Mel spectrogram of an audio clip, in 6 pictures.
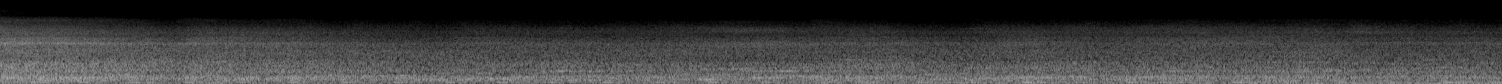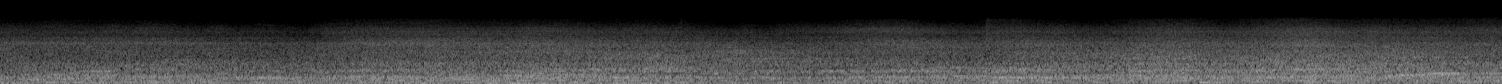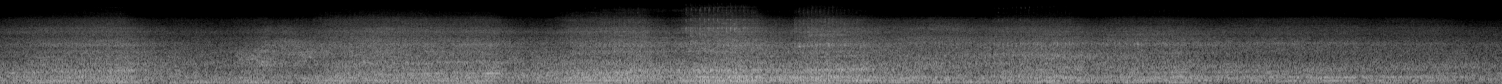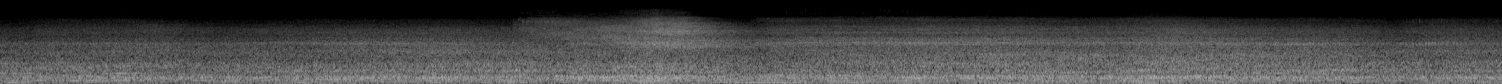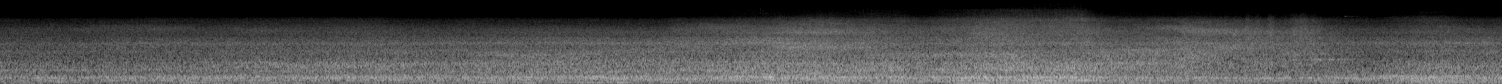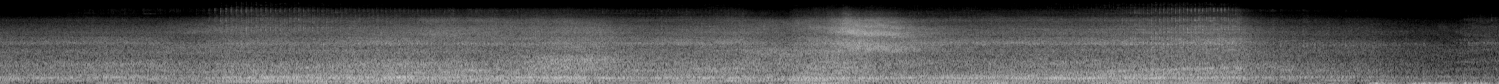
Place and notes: berlin, werbellinstraße: kartbahn - the city, the country & me: indoor kart circuit
two young girls taking a few laps and having fun
the city, the country & me: august 22, 2010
